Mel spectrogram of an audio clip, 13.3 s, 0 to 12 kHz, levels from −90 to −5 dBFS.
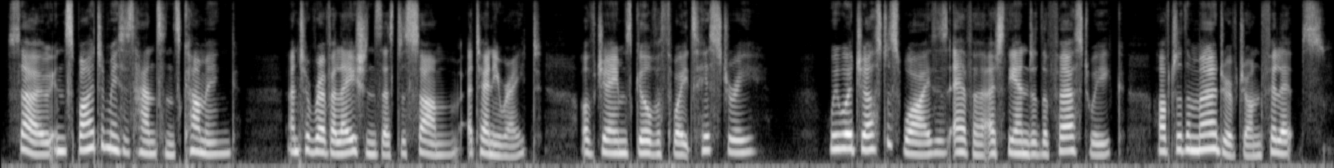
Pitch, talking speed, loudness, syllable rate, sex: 220 Hz, 180 wpm, -20 LUFS, 5.2 syllables/s, female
